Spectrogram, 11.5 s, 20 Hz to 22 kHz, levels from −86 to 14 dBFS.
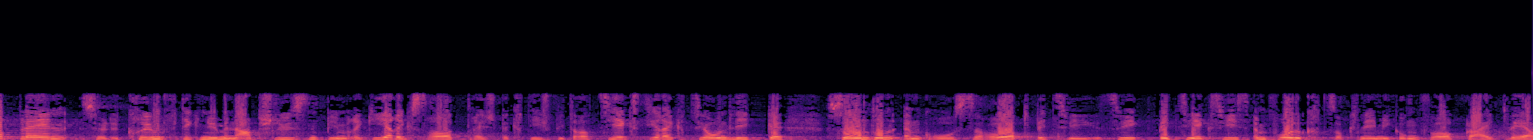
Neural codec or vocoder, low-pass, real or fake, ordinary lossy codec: none; 7.2 kHz; real; none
